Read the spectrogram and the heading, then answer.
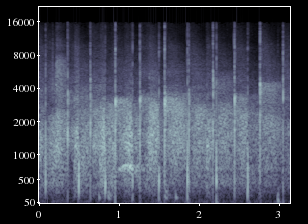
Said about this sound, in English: Yeah, let's have a round of applause for that. That was some... good television.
